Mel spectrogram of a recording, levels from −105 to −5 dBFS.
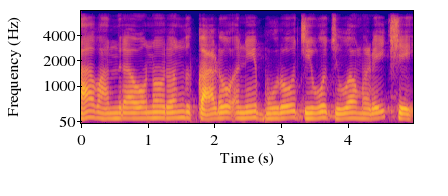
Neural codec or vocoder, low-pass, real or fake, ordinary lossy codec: codec, 44.1 kHz, 3.4 kbps, Pupu-Codec; 7.2 kHz; fake; none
